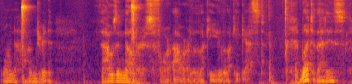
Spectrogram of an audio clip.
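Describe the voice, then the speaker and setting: A man doing an ASMR roleplay as a casino card dealer, talking slowly and softly with smug, teasing patter that slips into whispers. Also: sits low, creaky. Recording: audible background noise.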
